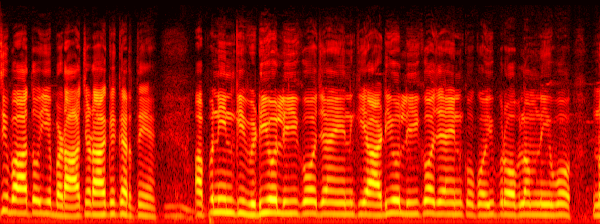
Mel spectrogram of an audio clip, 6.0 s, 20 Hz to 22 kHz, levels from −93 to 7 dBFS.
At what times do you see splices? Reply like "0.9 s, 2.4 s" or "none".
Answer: none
